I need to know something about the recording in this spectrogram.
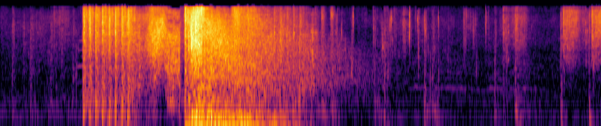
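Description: Footsteps run quickly across gravel.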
